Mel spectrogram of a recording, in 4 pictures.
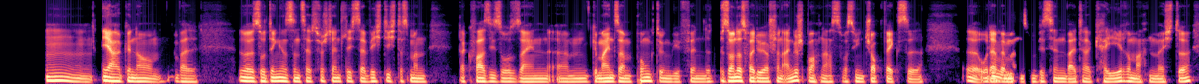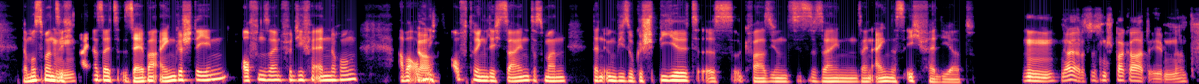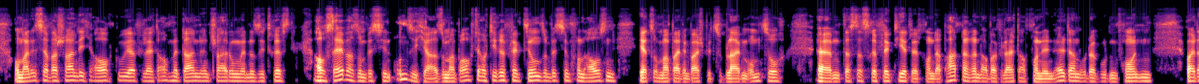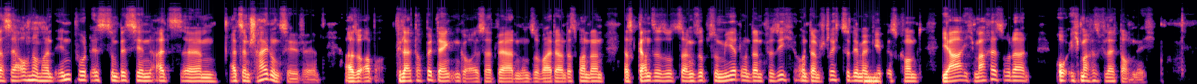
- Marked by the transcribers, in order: other noise; other background noise
- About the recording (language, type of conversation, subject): German, podcast, Wie bleibst du authentisch, während du dich veränderst?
